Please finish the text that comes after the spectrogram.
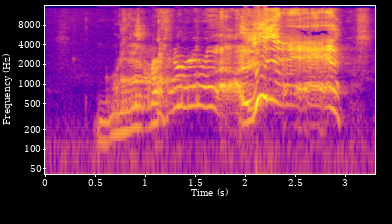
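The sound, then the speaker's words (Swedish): A person gargles coffee while voicing a rising, wavering cry, imitating a newborn's first wail; bubbly and loud, lasting about two and a half seconds before stopping abruptly. “Ja, det var kanske med det här själva hans första skrik, så det var intressant, för jag kan försöka härma det.”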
